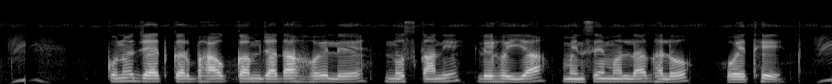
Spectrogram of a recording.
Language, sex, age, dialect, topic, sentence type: Chhattisgarhi, male, 31-35, Northern/Bhandar, banking, statement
